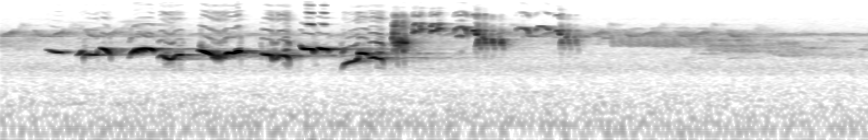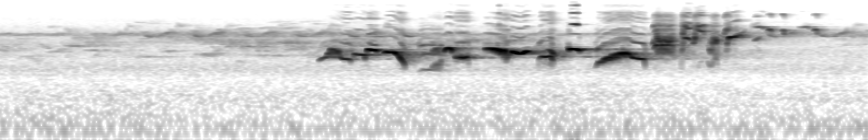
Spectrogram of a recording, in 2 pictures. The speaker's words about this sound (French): Le merle noir est mélodieux sur un rythme assez lent.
